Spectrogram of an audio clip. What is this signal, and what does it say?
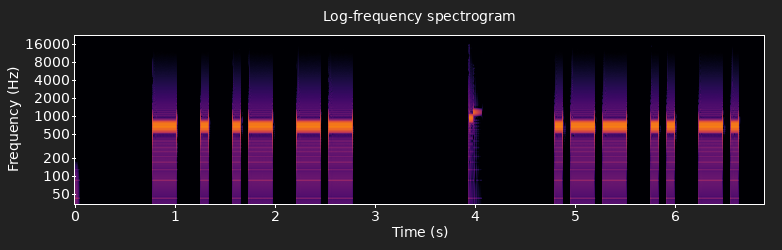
Morse code, heard as a keyed tone, about 15 wpm, 700 Hz. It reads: TEAM WIN
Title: Sentences from Top 1500 Words - New Word Drill Alt - 15wpm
